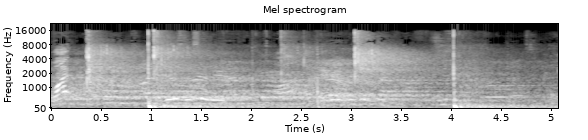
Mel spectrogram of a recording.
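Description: A volleyball thumps sharply off a player's arms in a large echoing gym.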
